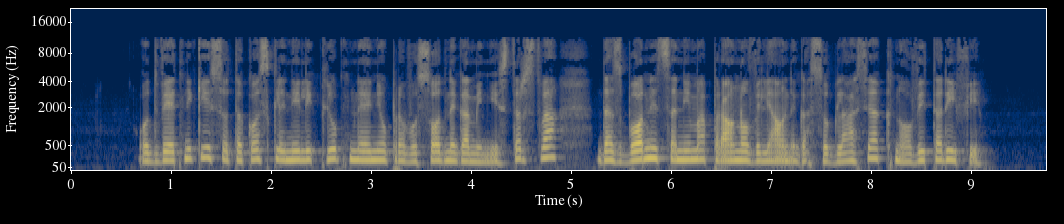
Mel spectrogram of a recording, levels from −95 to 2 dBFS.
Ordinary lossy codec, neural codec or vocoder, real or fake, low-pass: MP3, 48 kbps; autoencoder, 48 kHz, 128 numbers a frame, DAC-VAE, trained on Japanese speech; fake; 19.8 kHz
